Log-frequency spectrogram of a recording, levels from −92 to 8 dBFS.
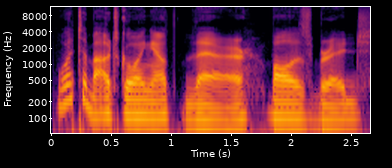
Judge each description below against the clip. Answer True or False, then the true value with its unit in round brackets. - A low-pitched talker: True (105 Hz)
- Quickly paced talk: False (135 wpm)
